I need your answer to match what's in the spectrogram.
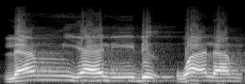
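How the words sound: Yalid ends with a strong bounce and a stop. The speaker calls it wrong. "guna pemerintah qalqalah sehingga agak gepiu ... itu salah"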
